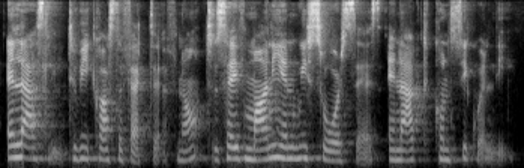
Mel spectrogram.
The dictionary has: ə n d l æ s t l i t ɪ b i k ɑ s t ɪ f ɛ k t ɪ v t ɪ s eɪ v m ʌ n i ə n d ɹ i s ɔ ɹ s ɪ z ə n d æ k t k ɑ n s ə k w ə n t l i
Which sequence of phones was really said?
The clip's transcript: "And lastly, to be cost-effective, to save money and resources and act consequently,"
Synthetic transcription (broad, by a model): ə n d l æ s t l i t ɪ b i k ɑ s t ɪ f ɛ k t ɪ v t ɪ s eɪ v m ʌ n i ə n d ɹ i s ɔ ɹ s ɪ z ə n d æ k t k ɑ n s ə k w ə n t l i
